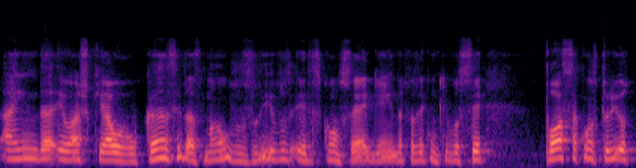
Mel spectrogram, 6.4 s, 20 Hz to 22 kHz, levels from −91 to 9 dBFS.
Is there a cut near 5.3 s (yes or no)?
no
